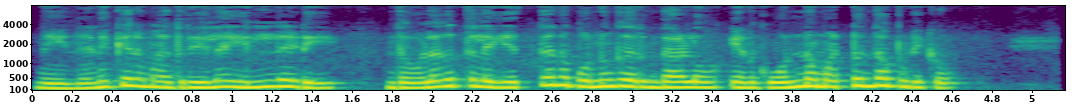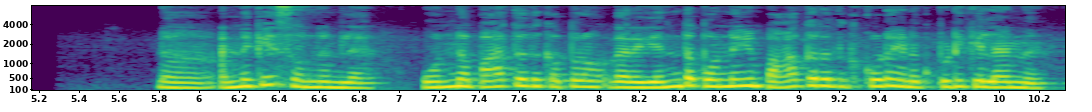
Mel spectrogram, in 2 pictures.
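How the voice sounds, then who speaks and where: A woman voicing a devoted rich young man in a cartoon drama, husky and pleading. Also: medium pitch, fairly even intonation, fast, natural voice. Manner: pleading, tender. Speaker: voice actor. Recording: tinny phone-like audio.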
